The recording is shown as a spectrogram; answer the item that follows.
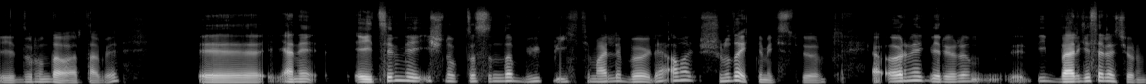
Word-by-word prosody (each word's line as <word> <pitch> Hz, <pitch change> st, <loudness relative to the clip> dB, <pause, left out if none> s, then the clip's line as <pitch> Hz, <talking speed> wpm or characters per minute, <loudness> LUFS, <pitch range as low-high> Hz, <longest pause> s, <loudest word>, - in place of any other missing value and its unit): iii, 100 Hz, +2 st, -6 dB
durum 120 Hz, +1 st, -6 dB
da -, -, +5 dB
var 90 Hz, +1 st, -1 dB
tabii. 95 Hz, -, -6 dB, 0.8 s
Eee, 105 Hz, 0 st, +3 dB
yani 125 Hz, +1 st, +1 dB, 0.4 s
eğitim 145 Hz, +10 st, +3 dB
ve 160 Hz, -3 st, +2 dB
iş 165 Hz, -1 st, -8 dB
noktasında 145 Hz, 0 st, -3 dB
büyük 145 Hz, +4 st, -10 dB
bir -, -, -7 dB
ihtimalle 130 Hz, +1 st, -5 dB
böyle 130 Hz, +4 st, 0 dB
ama 190 Hz, +2 st, -1 dB
şunu 160 Hz, 0 st, -7 dB
da 190 Hz, -, +7 dB
eklemek 105 Hz, -2 st, -5 dB
istiyorum. 100 Hz, +2 st, -9 dB, 0.4 s
Ya, -, -, -1 dB
örnek 170 Hz, +6 st, +3 dB
veriyorum, 135 Hz, -, -1 dB, 0.2 s
eee, 340 Hz, 0 st, -10 dB
bir 155 Hz, -6 st, -11 dB
belgesel 150 Hz, +6 st, +7 dB
açıyorum 110 Hz, -7 st, -4 dB
130 Hz, 140 wpm, -23 LUFS, 115-155 Hz, 0.8 s, da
